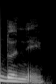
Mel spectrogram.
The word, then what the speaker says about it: donnés: So donner, okay, so whether it would be without this final es or with es, you will pronounce it the same way. Tes amis nous les ont donnés.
